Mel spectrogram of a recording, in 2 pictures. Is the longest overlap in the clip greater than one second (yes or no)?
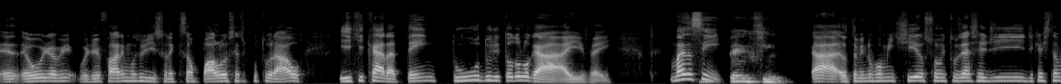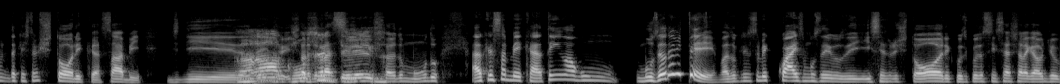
yes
